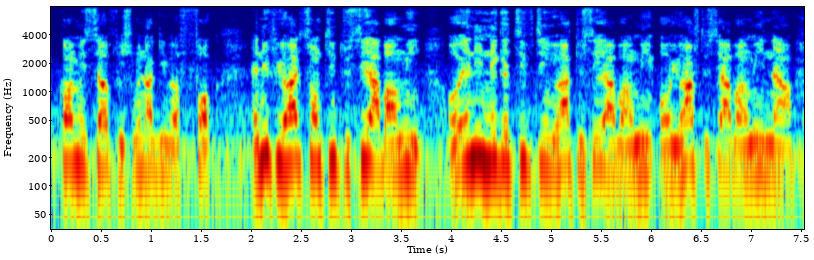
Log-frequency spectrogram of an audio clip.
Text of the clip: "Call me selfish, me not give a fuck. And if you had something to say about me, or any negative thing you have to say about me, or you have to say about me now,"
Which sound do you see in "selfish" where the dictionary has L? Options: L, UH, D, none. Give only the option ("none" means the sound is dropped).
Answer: L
